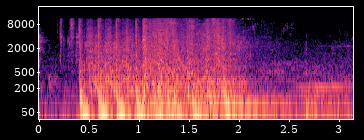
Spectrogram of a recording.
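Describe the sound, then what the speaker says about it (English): Sniper rifle fire in a PS4 shooter game: a dense, close volley of loud cracking shots rattles for about two seconds, then trails off into fainter noise. "I just got double sniped"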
